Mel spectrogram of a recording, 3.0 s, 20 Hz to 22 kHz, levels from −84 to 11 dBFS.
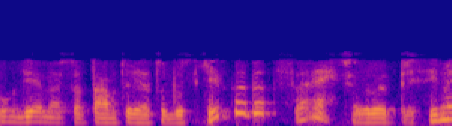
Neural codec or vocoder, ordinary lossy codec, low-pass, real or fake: none; MP3, 24 kbps; 7.2 kHz; real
